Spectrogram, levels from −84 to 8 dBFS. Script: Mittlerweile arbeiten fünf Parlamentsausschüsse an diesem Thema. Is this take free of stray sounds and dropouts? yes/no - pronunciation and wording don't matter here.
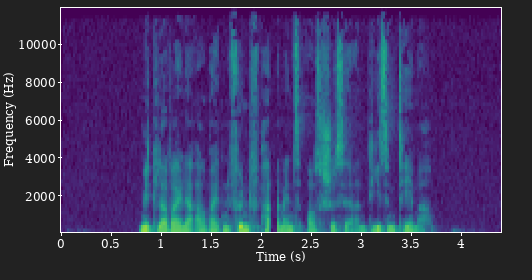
no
